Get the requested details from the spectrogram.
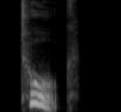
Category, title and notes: Speech > Solo speech
to talk
english, voice, word, pronunciation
